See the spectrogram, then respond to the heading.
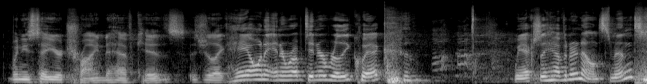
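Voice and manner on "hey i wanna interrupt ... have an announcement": higher, fast, chirpy announcer parody; mock announcement. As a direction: interrupt dinner like a smug couple. Mocking couple's announcement.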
